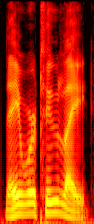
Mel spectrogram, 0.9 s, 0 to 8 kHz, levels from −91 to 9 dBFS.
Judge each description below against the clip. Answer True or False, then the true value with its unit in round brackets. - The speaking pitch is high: False (125 Hz)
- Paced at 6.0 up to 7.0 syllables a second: True (6.2 syllables/s)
